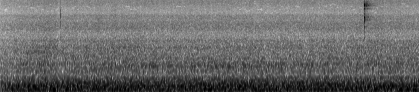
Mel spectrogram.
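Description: Steady low background hum with no change in level, with two faint clicks about three seconds apart.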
